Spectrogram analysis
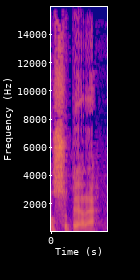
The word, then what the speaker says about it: superar: Mas no fim, o Brasil e o mundo vão superar. Superar. Então, percebam, né? Então, R final, bem suave.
